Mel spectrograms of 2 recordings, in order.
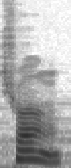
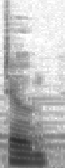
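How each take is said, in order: First: The name is said with an English accent. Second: The name is said with a Vietnamese accent.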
